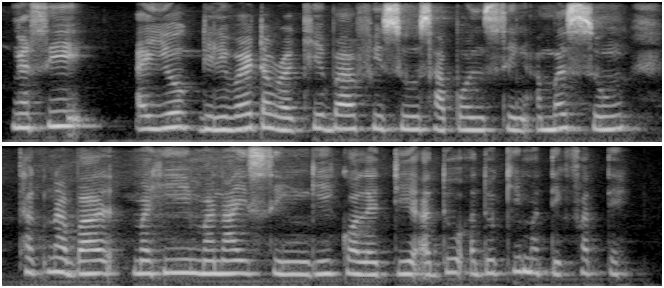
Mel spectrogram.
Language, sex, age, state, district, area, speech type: Manipuri, female, 18-30, Manipur, Bishnupur, rural, read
